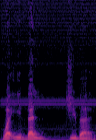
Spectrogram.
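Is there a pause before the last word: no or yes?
yes. There is a pause before the last word. The speaker calls it wrong. "We don't say"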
